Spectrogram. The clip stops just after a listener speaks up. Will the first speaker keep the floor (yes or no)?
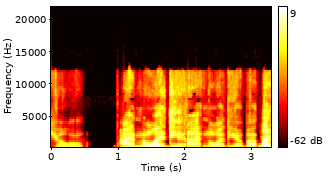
no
